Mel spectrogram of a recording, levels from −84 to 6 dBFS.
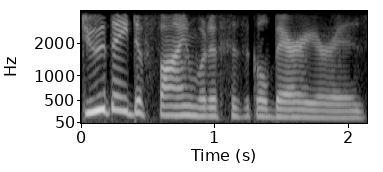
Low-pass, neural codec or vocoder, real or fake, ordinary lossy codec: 3.6 kHz; none; real; AAC, 24 kbps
